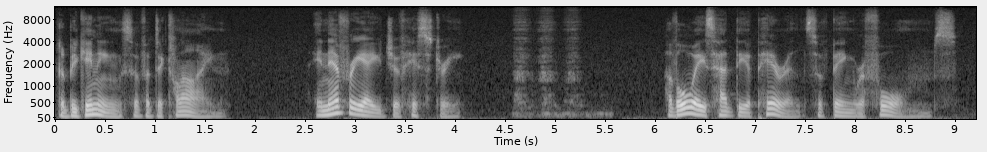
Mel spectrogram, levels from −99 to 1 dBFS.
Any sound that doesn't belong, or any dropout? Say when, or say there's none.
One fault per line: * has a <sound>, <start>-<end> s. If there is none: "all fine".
* has a sniff, 4.6-5.6 s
